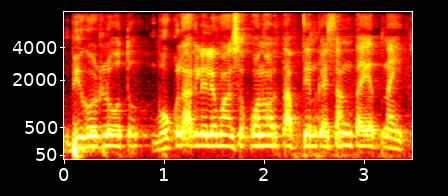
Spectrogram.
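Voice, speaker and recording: A male kirtan preacher telling a folksy story with lively delivery in a devotional sermon. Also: high-pitched, quick pace, vocal fry.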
